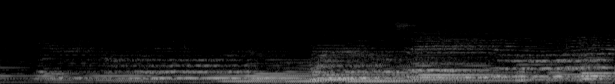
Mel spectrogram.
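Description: A small mixed choir of men and women singing a worship song. The voices come in just after the start and grow fuller and louder about halfway through.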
